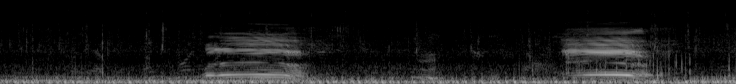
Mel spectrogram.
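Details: A cow running back to the barn gives two drawn-out, harmonic moos about four seconds apart over a low background rumble.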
